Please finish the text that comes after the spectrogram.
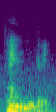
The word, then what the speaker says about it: Tengri: For example, we all know about Tengrism, and we know that this deity was called Tengri, with this nasal Tengri.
